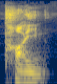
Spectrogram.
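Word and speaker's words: thine: इफ इन अब यहां पे टी एच आई एन इसका मतलब क्या होता है? थाईन। इसको क्या प्रोनाउंसिएशन करेंगे हम लोग? थाईन।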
